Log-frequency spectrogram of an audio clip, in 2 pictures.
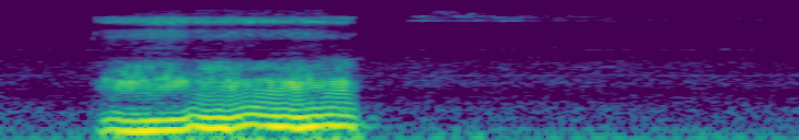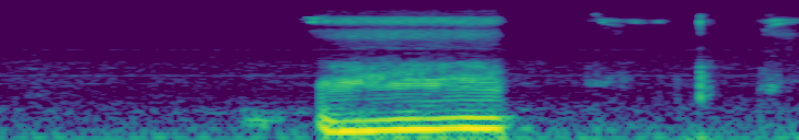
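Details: Boston terrier female sleeping and snoring while her eyes stay open: two strong, throaty, rattling snores, each over a second long, separated by a quiet pause of several seconds, then faint clicks.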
